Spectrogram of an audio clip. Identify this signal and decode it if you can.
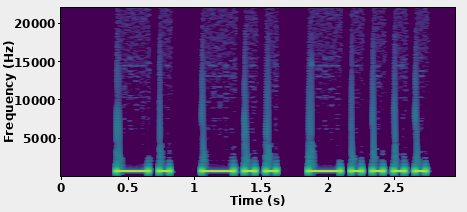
Morse code, heard as a keyed tone, about 15 wpm, 700 Hz. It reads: ND6
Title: USA Call Signs - 4 Characters - 6x Character Spacing - 15wpm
